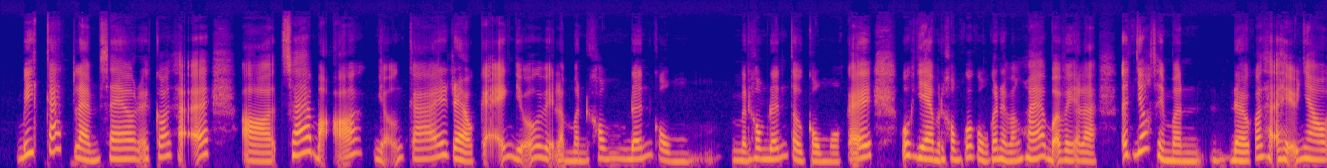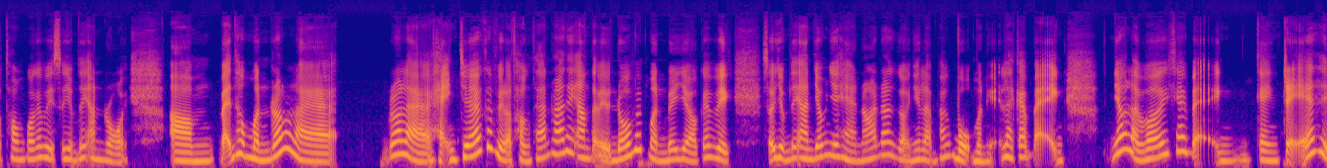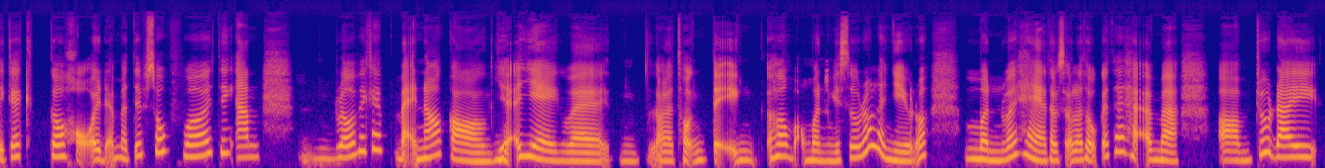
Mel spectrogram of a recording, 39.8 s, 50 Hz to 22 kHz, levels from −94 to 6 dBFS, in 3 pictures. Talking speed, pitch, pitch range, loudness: 240 wpm, 205 Hz, 180-245 Hz, -18 LUFS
